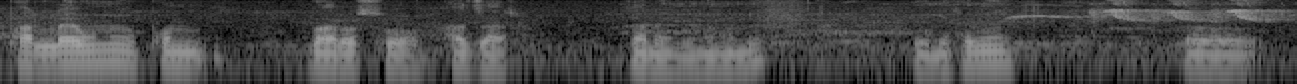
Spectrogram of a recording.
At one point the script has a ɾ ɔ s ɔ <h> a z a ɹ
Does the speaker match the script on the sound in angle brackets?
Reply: yes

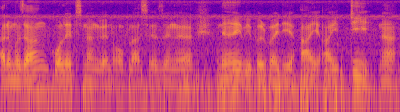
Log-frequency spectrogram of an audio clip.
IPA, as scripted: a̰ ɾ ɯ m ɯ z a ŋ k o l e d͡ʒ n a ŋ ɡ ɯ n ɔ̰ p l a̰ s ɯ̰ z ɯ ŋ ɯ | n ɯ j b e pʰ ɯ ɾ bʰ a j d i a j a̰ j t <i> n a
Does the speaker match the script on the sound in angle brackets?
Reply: yes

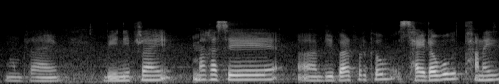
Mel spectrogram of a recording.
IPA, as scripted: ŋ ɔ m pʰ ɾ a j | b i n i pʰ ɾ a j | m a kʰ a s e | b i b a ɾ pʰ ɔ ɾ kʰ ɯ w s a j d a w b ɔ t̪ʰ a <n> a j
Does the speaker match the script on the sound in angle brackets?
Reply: yes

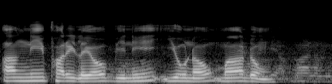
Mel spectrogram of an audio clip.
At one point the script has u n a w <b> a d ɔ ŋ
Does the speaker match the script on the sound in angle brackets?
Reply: no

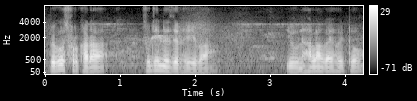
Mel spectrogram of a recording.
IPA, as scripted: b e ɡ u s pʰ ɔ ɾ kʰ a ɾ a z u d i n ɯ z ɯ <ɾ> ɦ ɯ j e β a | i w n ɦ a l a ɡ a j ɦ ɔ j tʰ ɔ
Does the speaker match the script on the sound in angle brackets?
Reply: yes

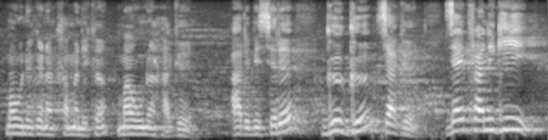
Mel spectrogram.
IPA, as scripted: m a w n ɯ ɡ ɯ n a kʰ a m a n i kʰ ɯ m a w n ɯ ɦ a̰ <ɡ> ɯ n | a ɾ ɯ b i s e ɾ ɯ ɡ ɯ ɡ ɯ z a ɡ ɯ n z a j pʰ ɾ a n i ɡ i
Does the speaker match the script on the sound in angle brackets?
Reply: yes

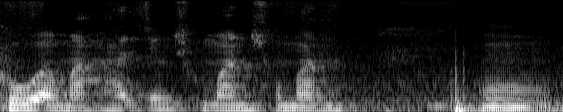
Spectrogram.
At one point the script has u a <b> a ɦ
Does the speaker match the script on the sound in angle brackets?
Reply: no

